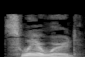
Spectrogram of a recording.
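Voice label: "swear word", American English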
